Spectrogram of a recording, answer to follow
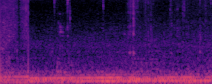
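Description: Steady low hum inside a car cabin, with a few faint soft clicks as a person eats french fries.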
